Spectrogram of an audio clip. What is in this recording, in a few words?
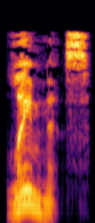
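"lameness", British English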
